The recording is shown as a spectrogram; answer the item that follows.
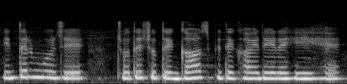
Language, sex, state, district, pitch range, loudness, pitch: Hindi, female, Arunachal Pradesh, Lower Dibang Valley, 275-305 Hz, -12 LUFS, 285 Hz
